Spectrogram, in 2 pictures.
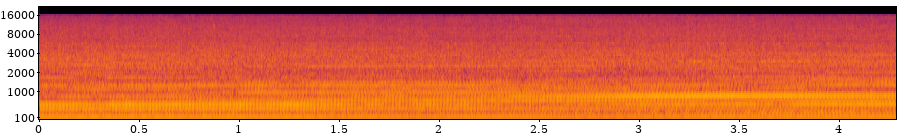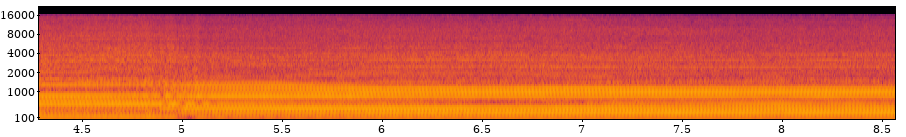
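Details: Peugeot 103 moped, tuned two-stroke with new resonance exhaust: clean steady high-pitched buzz at full revs with no misses or rattles; healthy, well-tuned engine pulling hard.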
